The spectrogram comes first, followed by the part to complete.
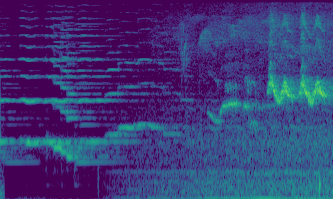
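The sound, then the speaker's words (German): Birds sing and chirp outdoors in a meadow early in the morning, their bright warbling phrases growing clearer and louder toward the end over a soft background hum, with a sustained tone fading out at the start. “Ich stehe auf einer Wiese und höre den Vögeln zu, wie sie munter singen und zwitschern.”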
